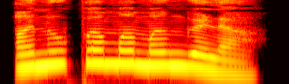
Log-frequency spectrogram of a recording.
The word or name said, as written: ಅನುಪಮಮಂಗಳ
